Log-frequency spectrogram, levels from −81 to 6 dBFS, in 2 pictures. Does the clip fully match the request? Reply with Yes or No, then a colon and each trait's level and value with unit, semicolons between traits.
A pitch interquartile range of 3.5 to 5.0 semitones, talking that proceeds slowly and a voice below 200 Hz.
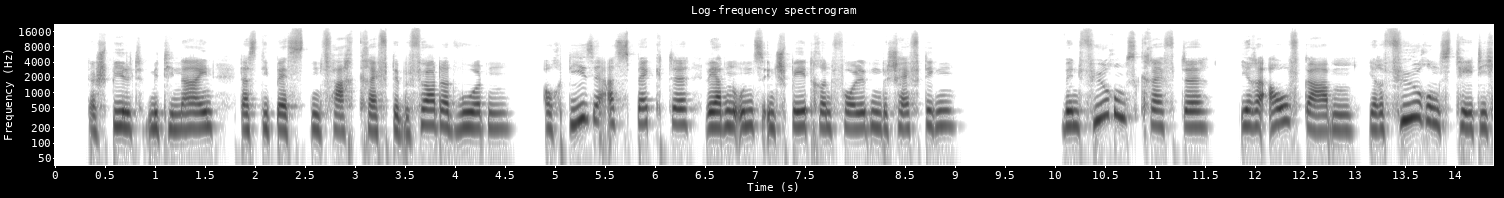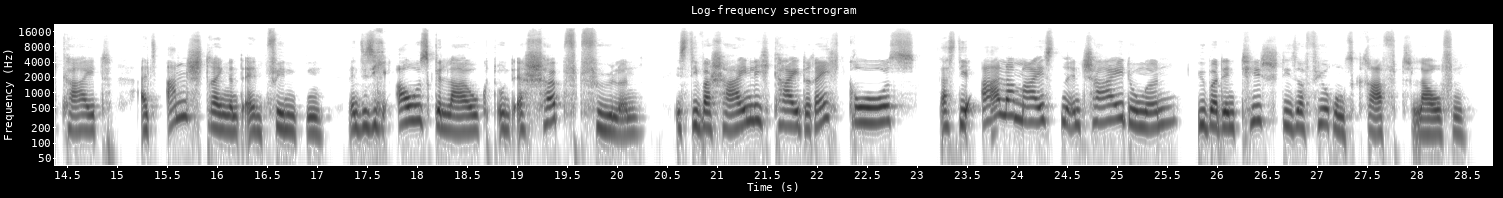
No: average, 3.8 semitones; slow, 105 wpm; high, 210 Hz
